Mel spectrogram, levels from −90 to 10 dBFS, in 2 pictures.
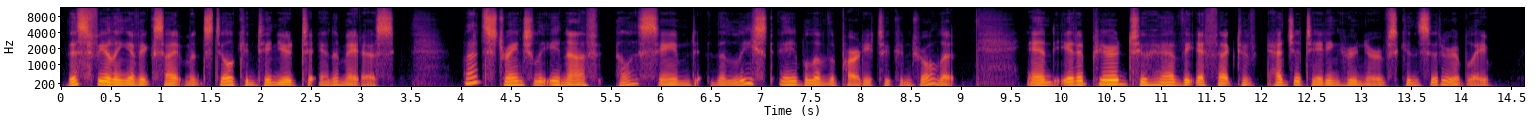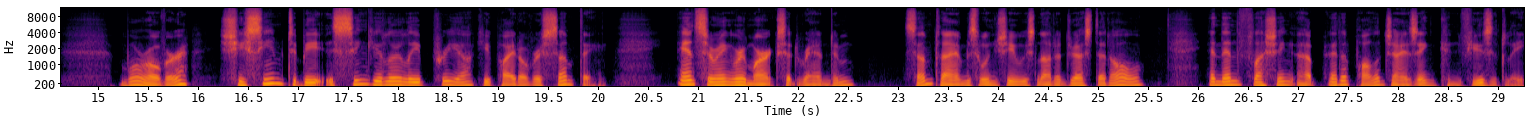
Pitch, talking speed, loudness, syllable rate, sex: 120 Hz, 125 wpm, -19 LUFS, 5.0 syllables/s, male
